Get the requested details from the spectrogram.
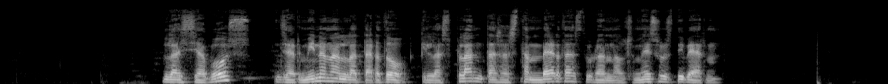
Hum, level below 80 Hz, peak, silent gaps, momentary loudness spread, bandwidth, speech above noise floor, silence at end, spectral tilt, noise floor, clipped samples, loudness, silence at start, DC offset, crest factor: none; -54 dBFS; -2 dBFS; none; 8 LU; 14.5 kHz; 53 dB; 1.7 s; -5.5 dB/octave; -73 dBFS; under 0.1%; -20 LUFS; 1.65 s; under 0.1%; 20 dB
